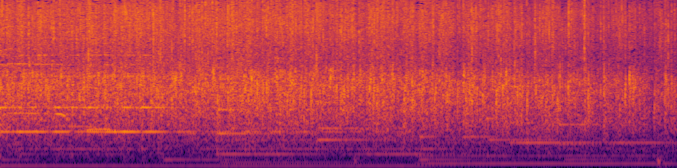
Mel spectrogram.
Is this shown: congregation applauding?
yes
